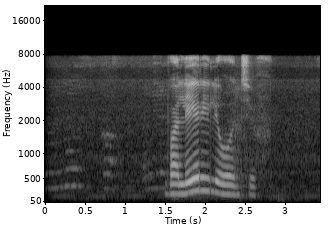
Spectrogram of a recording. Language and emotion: Russian, neutral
